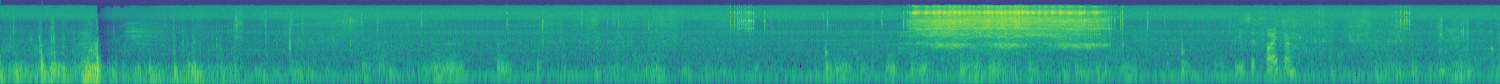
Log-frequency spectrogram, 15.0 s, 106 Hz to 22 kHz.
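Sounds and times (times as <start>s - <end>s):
wind and water noise: 0.0s - 15.0s
fishing reel buzzing: 7.2s - 7.7s, 9.0s - 11.3s, 13.8s - 14.2s.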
